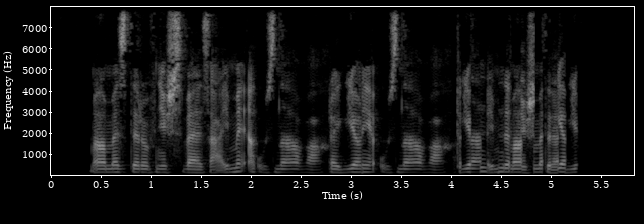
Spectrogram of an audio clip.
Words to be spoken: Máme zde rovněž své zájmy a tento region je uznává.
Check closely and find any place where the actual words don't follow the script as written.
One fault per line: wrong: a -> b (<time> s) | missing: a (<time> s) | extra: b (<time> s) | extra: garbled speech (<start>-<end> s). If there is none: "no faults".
wrong: tento -> uznává (2.0 s)
extra: garbled speech (4.0-5.3 s)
